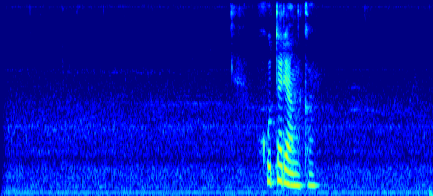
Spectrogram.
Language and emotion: Russian, neutral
